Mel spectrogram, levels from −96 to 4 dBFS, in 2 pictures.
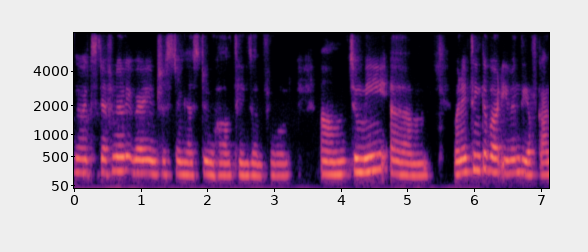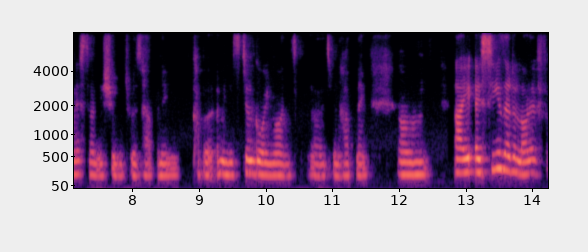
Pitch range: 185-220 Hz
